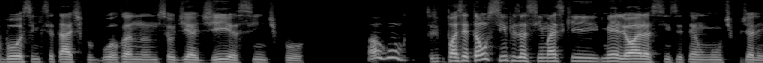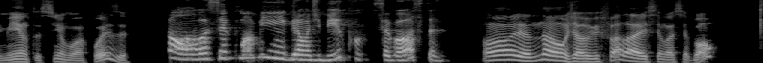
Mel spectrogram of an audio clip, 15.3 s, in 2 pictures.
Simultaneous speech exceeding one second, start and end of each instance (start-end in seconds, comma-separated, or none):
none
